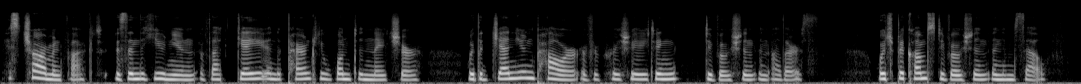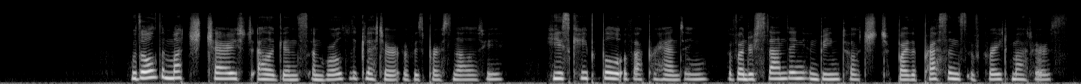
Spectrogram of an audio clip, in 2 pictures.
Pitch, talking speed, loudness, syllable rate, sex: 240 Hz, 160 wpm, -19 LUFS, 5.7 syllables/s, female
